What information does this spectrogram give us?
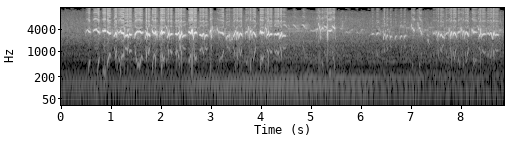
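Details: A Pine Grosbeak sings long, rapid strings of chirpy, warbled notes, several per second, broken by a short pause before further twittering phrases, over a low steady hum.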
